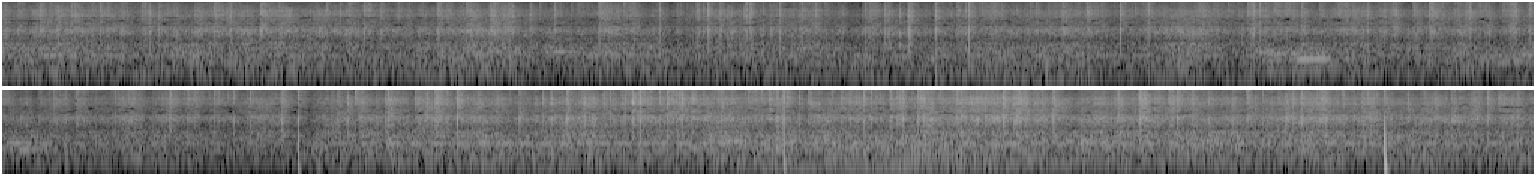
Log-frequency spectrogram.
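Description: Stick (shielded metal arc) welding arc crackling steadily as the electrode runs a keyhole root pass along a plate groove joint, with one sharp tick near the end.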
